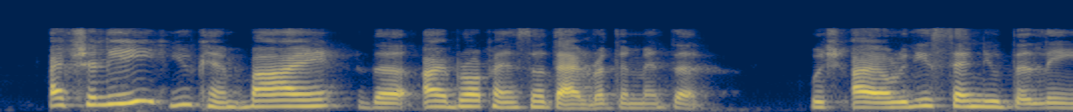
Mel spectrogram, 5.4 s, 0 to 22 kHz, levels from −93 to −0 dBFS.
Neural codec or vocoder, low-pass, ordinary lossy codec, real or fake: codec, 16 kHz, 2 kbps, X-Codec, HuBERT features, trained on LibriSpeech; none; none; fake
